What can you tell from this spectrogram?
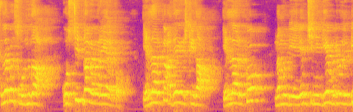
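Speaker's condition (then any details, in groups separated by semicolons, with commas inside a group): No condition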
